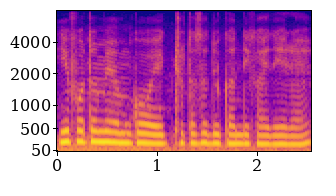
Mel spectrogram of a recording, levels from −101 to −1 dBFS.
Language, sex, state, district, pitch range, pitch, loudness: Hindi, female, Arunachal Pradesh, Longding, 185-210 Hz, 200 Hz, -14 LUFS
